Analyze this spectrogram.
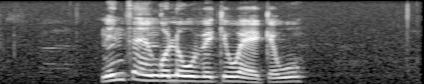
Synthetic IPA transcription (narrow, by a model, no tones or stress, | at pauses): nint͡sʼɛŋɡɔlowuβekʼiwɛkɛwu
